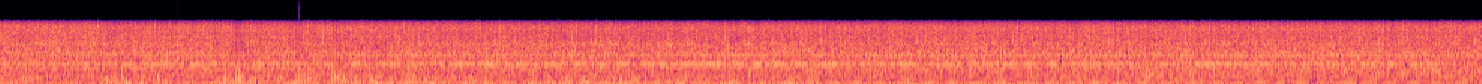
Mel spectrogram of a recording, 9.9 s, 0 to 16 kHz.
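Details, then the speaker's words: Chevrolet Classic 2010/2011 at idle with a constant whirring rattle that disappears when the clutch pedal is pressed and returns when released. The clutch release bearing was already replaced and the noise persists; cause unknown. "Quando eu aperto o pé da embreagem, o barulho some. Quando eu solto, ele volta. Já foi trocado o rolamento de embreagem, e esse barulho continua."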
